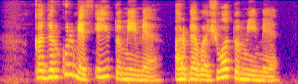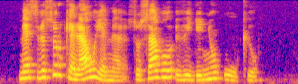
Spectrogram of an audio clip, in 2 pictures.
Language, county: Lithuanian, Panevėžys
